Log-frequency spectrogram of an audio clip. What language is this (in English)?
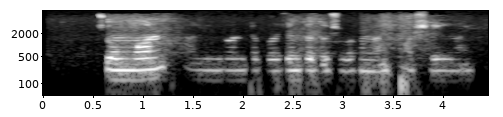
Bangla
